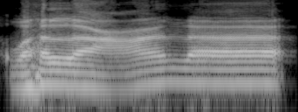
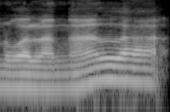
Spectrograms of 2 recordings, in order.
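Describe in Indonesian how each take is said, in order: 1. Konsonan tengahnya hentian tenggorokan. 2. Konsonan tengahnya bunyi 'ng'.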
